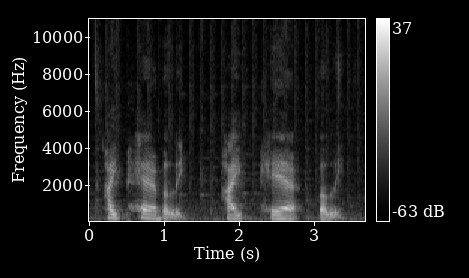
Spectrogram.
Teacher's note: the British pronunciation, in which you won't hear the R here that much, it is hyperbole, hyperbole, a longer E.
